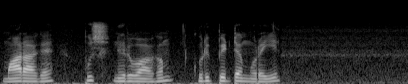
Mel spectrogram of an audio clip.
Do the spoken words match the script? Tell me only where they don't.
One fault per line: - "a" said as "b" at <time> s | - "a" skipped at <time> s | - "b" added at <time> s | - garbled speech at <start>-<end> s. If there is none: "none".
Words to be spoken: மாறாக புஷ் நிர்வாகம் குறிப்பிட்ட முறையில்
none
